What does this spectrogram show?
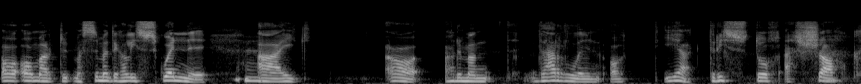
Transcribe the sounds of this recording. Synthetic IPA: ɔʔɔmardmasɨmandikʰalˠiskwɛnɨaɡ̥ | ɔ | hɔɾɨmanðarlˠɨnɔ | iad̥rɪstʊχa̰ʃɔkʰ

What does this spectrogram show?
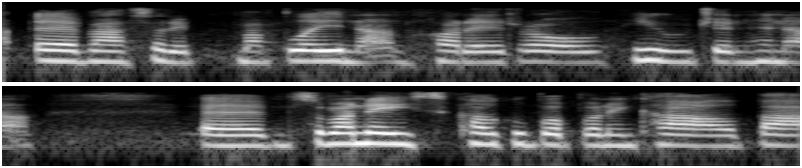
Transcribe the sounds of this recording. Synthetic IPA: əːmasɔɾimablˠeɨna̰nχwaɾeroːlˠhɪwdənɦəna | əːmsoːmanejskʰalˠɡʊbɔd̚bɔninkʰalˠba

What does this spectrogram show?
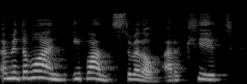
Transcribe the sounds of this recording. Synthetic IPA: ənmɨndəmlˠaɨniblˠantʰd̥əmɛðʊlˠa̰ɾəkʰɨːd̥

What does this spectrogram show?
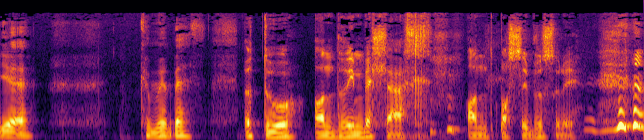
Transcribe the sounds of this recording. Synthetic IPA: jɛ | kʰəmabɛːθ | ədʊɔndðɪmbɛɬaχɔndb̥ɔsɪbvəsɾḭ

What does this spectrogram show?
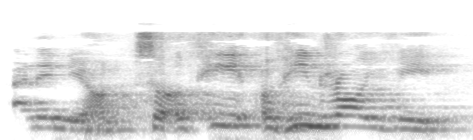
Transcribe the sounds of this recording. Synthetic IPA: ɛnɪnjɔnsoɔðhiːɔðɦiːnrɔjviː

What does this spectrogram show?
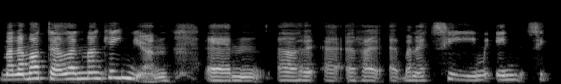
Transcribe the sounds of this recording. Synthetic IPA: manamɔdɛlˠənmankʰejnjɔ̰nəːməɾəər̥amanatʰiːmɪntʰɪ

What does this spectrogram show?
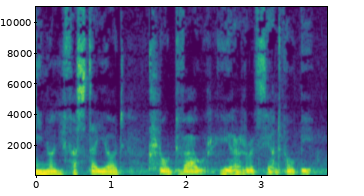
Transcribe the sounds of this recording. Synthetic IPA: inɔɨfastʰəjɔd | kʰl̥odvawɾiɾarwəθjantpʰoːbi

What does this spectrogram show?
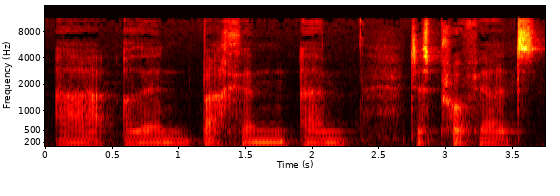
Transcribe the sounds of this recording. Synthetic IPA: aɔðɨnb̥aχənəːmd͡ʒəspʰrɔvjad̥

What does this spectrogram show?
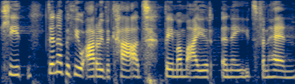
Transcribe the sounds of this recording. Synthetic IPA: ɬid̥ənabeːθɪwʔaɾʊɨðəkʰaːd̥b̥eːmamajrənejd̥vənɦɪn

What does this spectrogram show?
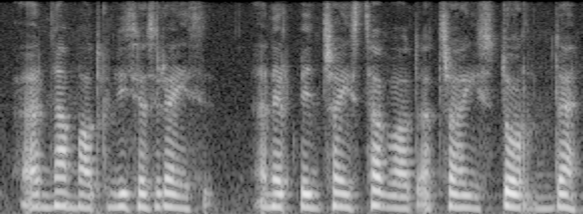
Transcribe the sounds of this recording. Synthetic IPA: ənːamɔd̥kʰəmnɪθjɔsiɾajθ | ə̰nɛrbɨntʰrajstʰavɔda̰tʰrajsd̥ʊrndɛ

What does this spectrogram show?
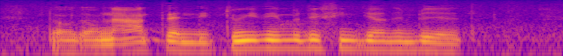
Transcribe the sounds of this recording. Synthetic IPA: d̥o̰ːðɔnadðɛndid̥wiðɪmədifɪndjaðɨnbɨːd̥

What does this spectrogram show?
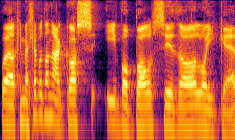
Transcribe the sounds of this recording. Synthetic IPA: wɛlˠkʰinmɛɬɛboːdɔnaɡɔsivɔbɔlˠsɨðɔlˠʊɨɡɛ

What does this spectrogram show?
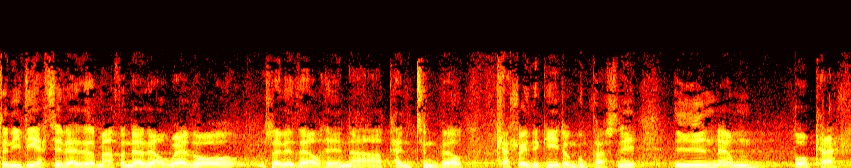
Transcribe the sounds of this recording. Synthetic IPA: d̥ənidiɛtʰɨvɛðɨrmaːθənɛðɛlˠwɛðɔ | ɬɛvɨðvɛlˠɦɨnapʰɛntʰənvɛlˠ | kʰɛɬɔɨðiɡiːdɔnɡʊmpʰasnɨ | ɨːnmɛwn | b̥oːb̥̚kʰɛɬ

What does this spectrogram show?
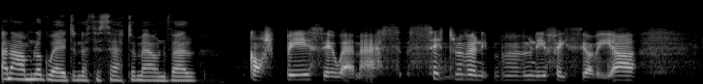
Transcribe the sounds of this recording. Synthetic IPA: ənamlˠɔɡwɛːdənəθəsɛtʰəmɛwnvɛlˠ | ɡ̥ɔʃb̥eːθɪwɛ̰mɛ̰sːɪtʰmavənimavəniəfejθjɔvḭːa

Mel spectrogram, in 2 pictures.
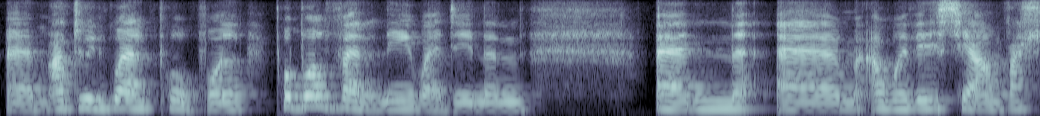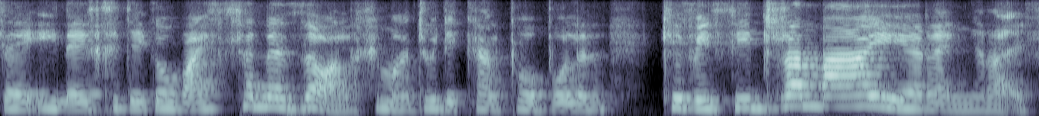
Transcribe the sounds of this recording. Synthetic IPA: əːmadwinɡwɛlˠd̚pʰobɔlˠpʰobɔlˠvɛlˠniwɛdɪnən | ənəːma̰wɛðɪsjawnvaɬɛʔinejd̥χədɪɡɔwajθɬənəðɔlˠχɪmɔndwidikʰalˠpʰobɔlˠən | kʰɪvejθidramajəɾɛŋraɨθ

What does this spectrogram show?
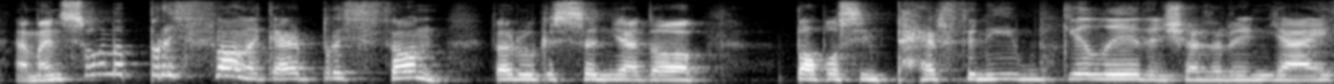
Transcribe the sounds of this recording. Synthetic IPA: əmansɔnəməbrɪθɔnəɡajrbrɨθɔnvɛruːɡəsənjadɔ | b̥ɔbɔlˠsɨnpʰɛrθɪniɡɪlˠɨðənʃarðəɾɪnjaj

